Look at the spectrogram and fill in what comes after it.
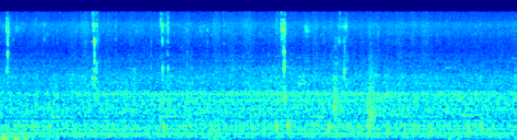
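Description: A person chewing crispy fried food close to the microphone, with a few sharp crunches scattered through, over a steady low hum.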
